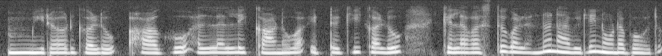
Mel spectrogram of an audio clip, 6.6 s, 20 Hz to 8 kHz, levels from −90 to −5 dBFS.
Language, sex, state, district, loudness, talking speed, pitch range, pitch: Kannada, female, Karnataka, Chamarajanagar, -13 LUFS, 110 wpm, 215-250 Hz, 225 Hz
